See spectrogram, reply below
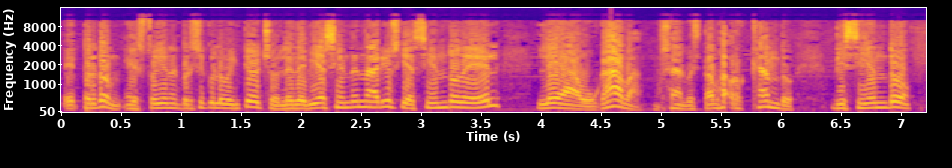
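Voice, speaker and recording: A man's voice: fairly high pitch, expressive, fairly quick, a little mellow, dry recording. A man giving pastoral counsel on a podcast, teaching conversationally about forgiveness and retelling and reading a parable aloud with explanatory asides. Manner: reads verses aloud.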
